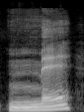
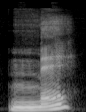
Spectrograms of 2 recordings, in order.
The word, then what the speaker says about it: mais: French-speaking world you are, but you may hear a slight difference between mes, as in mes enfants, and mais j'habite à Paris. So mais, but, and mes, my.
